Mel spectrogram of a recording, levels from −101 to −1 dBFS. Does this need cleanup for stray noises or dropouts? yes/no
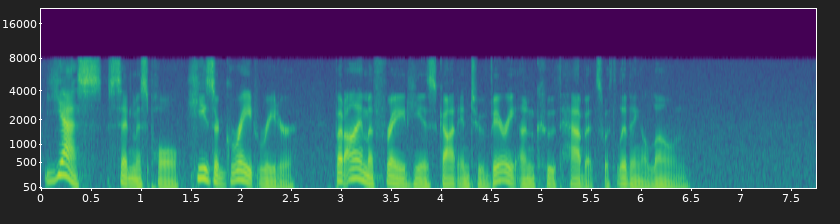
no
